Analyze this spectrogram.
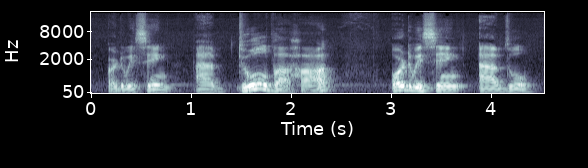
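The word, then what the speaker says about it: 'Abdu'l-Bahá: abdul baha now again abdul baha is for syllables right and trying to understand where is the emphasis so do we sing abdul baha or do we sing abdul baha or do we sing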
